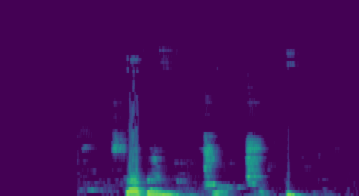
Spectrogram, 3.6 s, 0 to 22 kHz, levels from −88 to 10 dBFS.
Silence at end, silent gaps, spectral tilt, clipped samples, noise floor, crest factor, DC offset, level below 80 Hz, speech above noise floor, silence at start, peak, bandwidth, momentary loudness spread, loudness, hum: 0.6 s; none; -7.5 dB/octave; under 0.1%; -67 dBFS; 18 dB; under 0.1%; -38 dBFS; 52 dB; 1.15 s; -2 dBFS; 7.4 kHz; 17 LU; -17 LUFS; none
